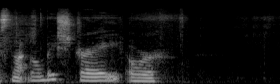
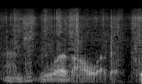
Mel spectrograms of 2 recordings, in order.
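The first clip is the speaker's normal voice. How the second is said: ordinary talk, nothing marked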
